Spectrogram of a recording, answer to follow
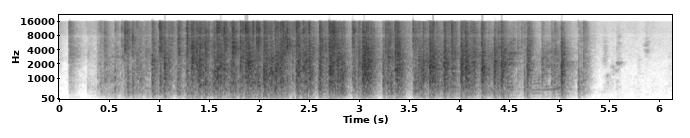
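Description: Audience applauding, a dense run of many claps that builds over the first second and dies away about five seconds in.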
